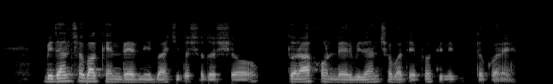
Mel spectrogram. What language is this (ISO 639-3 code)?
ben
